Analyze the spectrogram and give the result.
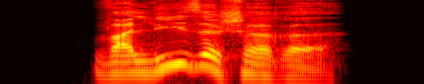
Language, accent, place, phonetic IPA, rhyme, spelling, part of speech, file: German, Germany, Berlin, [vaˈliːzɪʃəʁə], -iːzɪʃəʁə, walisischere, adjective, De-walisischere.ogg
- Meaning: inflection of walisisch: 1. strong/mixed nominative/accusative feminine singular comparative degree 2. strong nominative/accusative plural comparative degree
